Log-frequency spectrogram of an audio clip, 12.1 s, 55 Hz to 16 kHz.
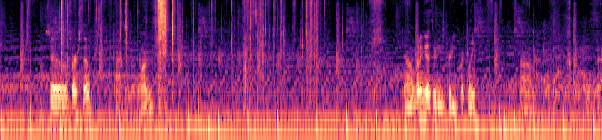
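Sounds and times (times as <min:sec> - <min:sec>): background music with low bass: 0:00.0 - 0:12.0
cards crinkling and rustling: 0:00.5 - 0:07.4.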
